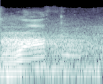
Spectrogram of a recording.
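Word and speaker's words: roku: 6-1 in Japanese that's Rock to inch the number six is rock and the number one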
